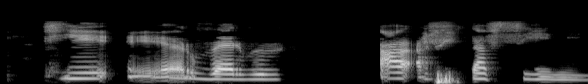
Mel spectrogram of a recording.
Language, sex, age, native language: Icelandic, female, 9, Polish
